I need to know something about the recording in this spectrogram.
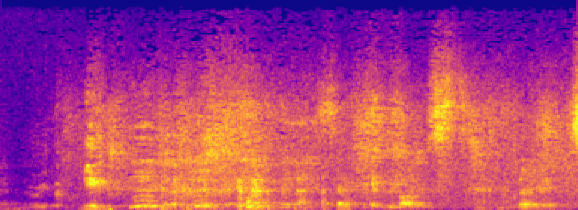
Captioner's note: indistinct conversation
